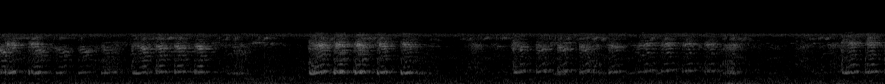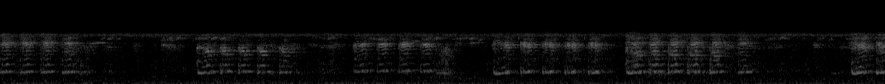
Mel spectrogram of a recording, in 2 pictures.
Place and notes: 綠屋民宿, 桃米里 Nantou County - Frogs
Frogs sound, at the Hostel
